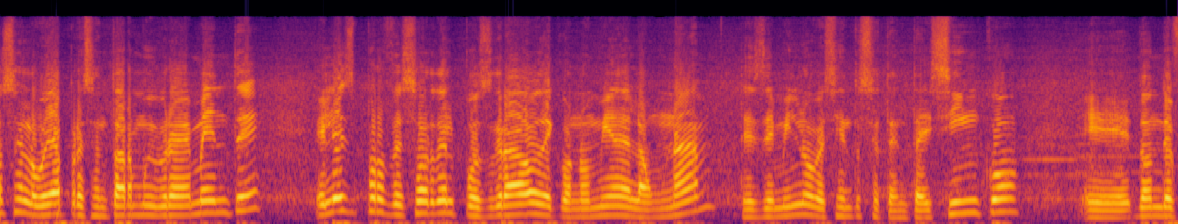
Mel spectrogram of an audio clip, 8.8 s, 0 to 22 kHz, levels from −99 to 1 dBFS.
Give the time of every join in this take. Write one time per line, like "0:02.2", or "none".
0:06.2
